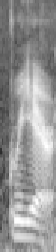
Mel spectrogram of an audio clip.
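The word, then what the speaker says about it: Gruyère: Ooh, Gruyere.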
